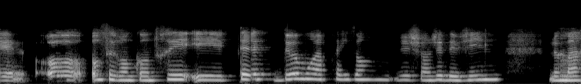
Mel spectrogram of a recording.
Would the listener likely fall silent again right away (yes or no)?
yes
